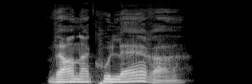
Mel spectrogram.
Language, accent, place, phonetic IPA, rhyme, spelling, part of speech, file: German, Germany, Berlin, [vɛʁnakuˈlɛːʁɐ], -ɛːʁɐ, vernakulärer, adjective, De-vernakulärer.ogg
- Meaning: inflection of vernakulär: 1. strong/mixed nominative masculine singular 2. strong genitive/dative feminine singular 3. strong genitive plural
